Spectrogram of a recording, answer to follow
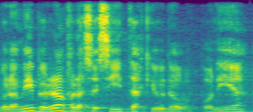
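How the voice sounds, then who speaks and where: A man's fairly high voice at a moderate pace, with ordinary pitch variation, audible room echo and noticeable background noise. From Argentina. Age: 70s. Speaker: advertising agency president. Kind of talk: podcast interview. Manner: halting, many fillers.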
